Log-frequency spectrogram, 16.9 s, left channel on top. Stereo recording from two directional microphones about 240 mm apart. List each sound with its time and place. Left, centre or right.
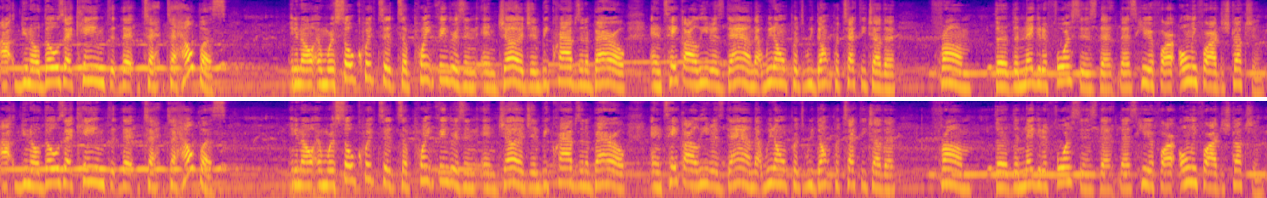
0.0 s a woman's voice: left
3.9 s a woman's voice: left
